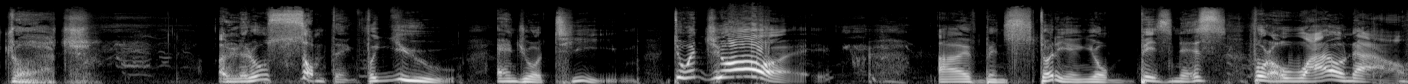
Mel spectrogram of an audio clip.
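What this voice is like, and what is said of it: Funny or creepy character voice. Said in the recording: “read this in a funny character voice ... Or read it in a creepy...”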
